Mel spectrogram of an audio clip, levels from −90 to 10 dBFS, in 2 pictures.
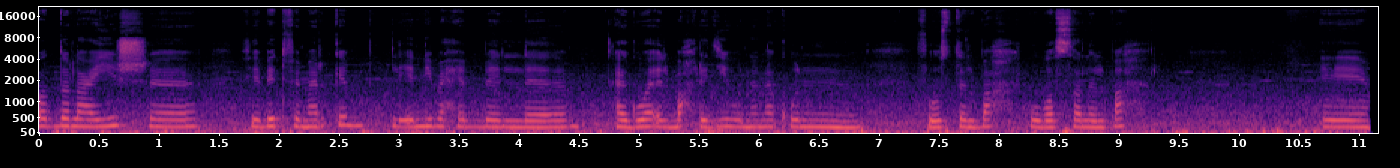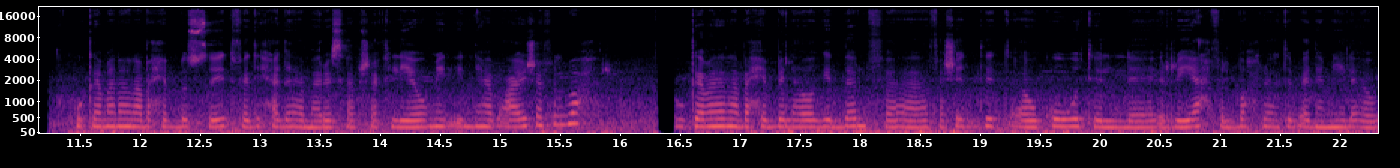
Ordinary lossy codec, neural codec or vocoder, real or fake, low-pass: none; none; real; 19.8 kHz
